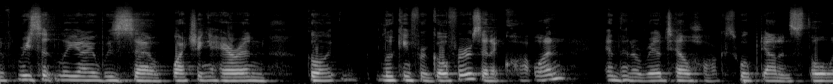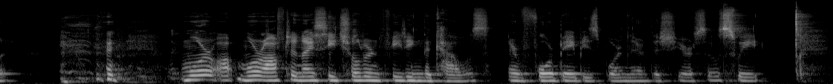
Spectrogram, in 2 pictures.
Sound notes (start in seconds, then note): 9.0 laughs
